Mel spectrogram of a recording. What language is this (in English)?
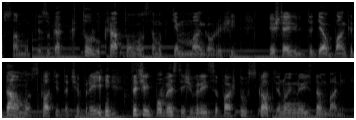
Romanian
